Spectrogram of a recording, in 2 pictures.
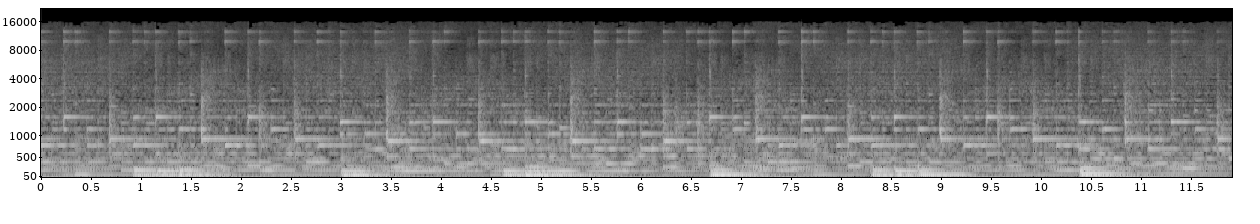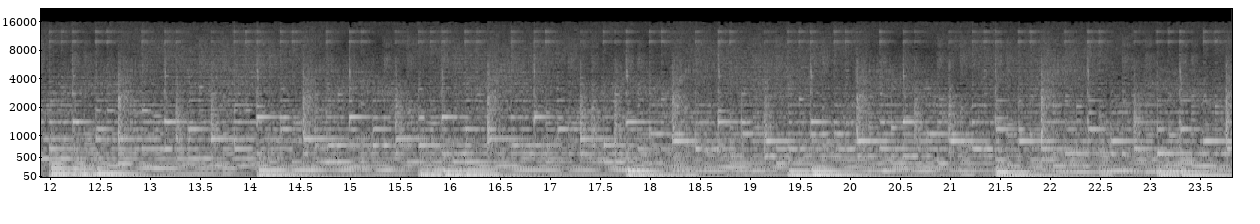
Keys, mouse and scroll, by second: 0.9 Tab, 1.3 click, 2.3-3.2 middle drag, 4.2 shift+click, 6.5 i, 9.5 s, 9.9 x, 11.1 y, 14.1 click, 14.5-14.9 scroll down 1, 14.9-15.5 middle click, 15.9 Tab, 16.3-17.1 middle click, 16.9 click, 17.2-17.7 scroll up 1, 17.7-19.9 middle drag, 20.6-22.7 scroll up 1, 22.7-23.8 middle drag.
